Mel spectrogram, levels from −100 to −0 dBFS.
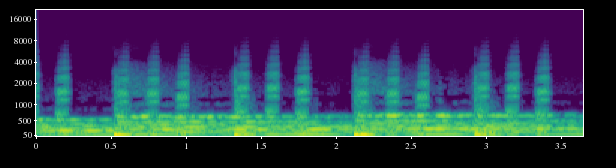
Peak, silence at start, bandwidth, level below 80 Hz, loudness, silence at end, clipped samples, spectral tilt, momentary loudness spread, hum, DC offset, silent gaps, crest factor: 0 dBFS; 0 s; 3.8 kHz; -20 dBFS; -17 LUFS; 0 s; under 0.1%; -12.5 dB/octave; 5 LU; none; under 0.1%; none; 14 dB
